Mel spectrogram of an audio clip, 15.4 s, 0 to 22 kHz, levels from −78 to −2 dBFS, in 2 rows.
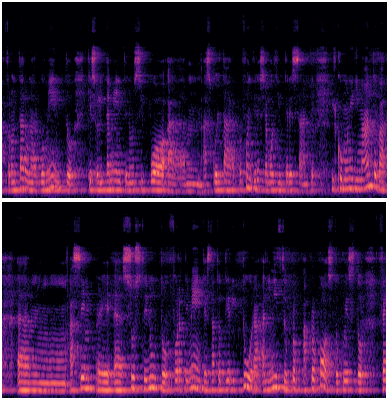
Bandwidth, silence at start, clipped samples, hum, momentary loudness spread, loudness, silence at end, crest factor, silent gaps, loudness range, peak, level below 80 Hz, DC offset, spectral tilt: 16.5 kHz; 0 s; under 0.1%; none; 8 LU; -28 LUFS; 0 s; 18 dB; none; 4 LU; -10 dBFS; -70 dBFS; under 0.1%; -5.5 dB/octave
